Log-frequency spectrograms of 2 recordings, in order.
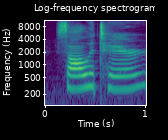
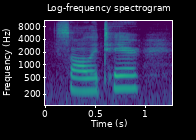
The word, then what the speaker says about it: solitaire: There's a lot of words like ending in air. Solitaire is another one. Solitaire. So this is a common ending of French. If you have the A sound at the end, A at the end of the word, it's going to be spelled A-I-R-E, as in millionaire, doctrinaire, and solitaire. So that's very common.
